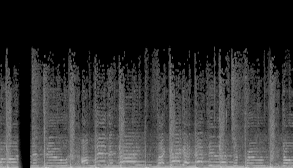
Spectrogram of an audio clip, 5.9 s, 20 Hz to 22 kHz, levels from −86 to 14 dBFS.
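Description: Packets were likely held up in transit, draining the jitter buffer and causing a call audio freeze from 0.35 to 0.63 s. The receiver stretches the last sound into a fading buzz, then about 140 ms of silence, before resuming where it stopped, roughly a quarter-second late.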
